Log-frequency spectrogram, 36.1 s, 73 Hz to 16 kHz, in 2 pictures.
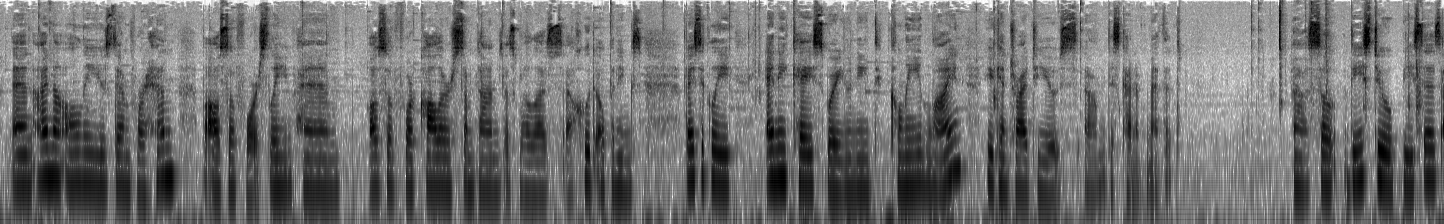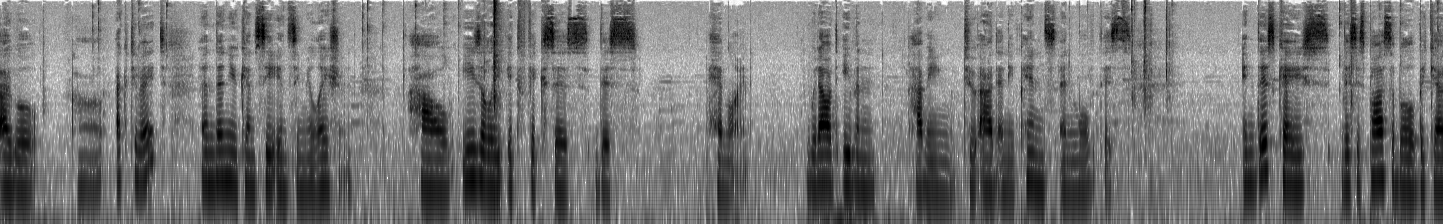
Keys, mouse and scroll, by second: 16.6 shift+click, 17.9 ctrl+j, 22.1 click, 24.5 space, 32.6 space, 33.1 shift+click.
